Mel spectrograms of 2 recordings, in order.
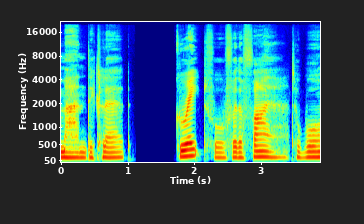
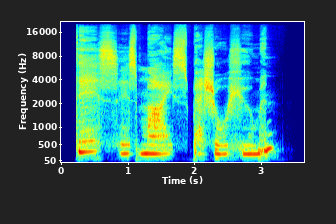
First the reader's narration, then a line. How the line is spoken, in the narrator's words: whispered contentedly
